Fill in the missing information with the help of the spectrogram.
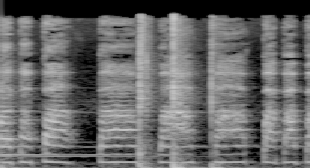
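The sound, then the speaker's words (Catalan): A voice imitates rhythmic knocking with a quick series of sharp "pa" syllables, grouped in short and long beats spelling SOS in Morse code (three short, three long, three short), spoken fairly loud. “S-O-S, és codi morse, S-O-S, auxili, està demanant auxili.”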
